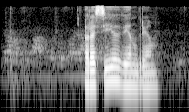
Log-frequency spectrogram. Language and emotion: Russian, neutral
